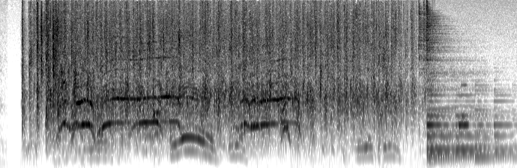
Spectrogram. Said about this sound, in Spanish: todos, todos los aplausos.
